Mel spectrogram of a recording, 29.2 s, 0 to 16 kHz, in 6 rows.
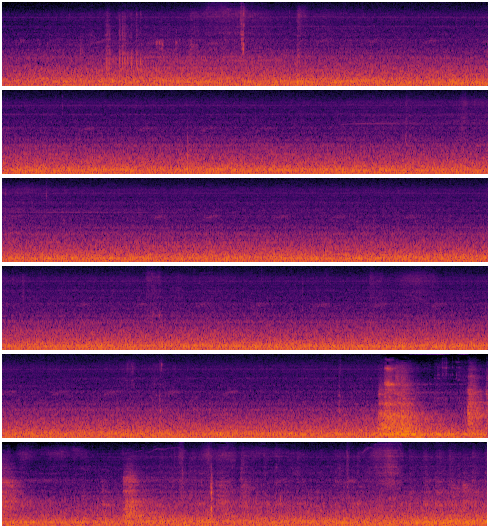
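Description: A steady low rumble, then, about 23 seconds in, a cluster of sharp metallic clanks with a few more after it as the standing freight cars jerk into motion and start to roll.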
